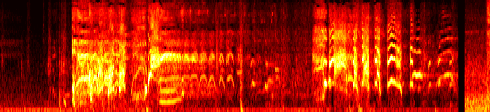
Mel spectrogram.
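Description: Loud, high-pitched laughter in two long bursts, the second breaking into quick, rhythmic ha-ha-ha pulses.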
